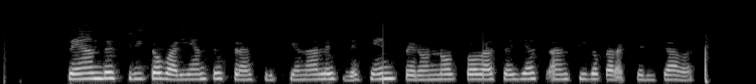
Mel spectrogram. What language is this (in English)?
Spanish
